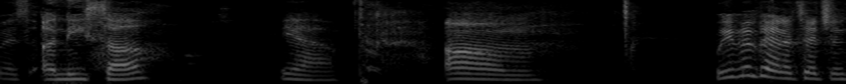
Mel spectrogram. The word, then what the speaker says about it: Anissa: Her name is Anissa, right? As she corrected the guy to say. But if you see the way it's spelled, it could go either way. It could go Anisha or Anissa, or I mean, like,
